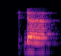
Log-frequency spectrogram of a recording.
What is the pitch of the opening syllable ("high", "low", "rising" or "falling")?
low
